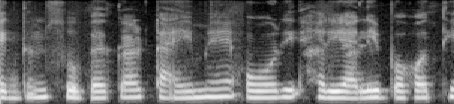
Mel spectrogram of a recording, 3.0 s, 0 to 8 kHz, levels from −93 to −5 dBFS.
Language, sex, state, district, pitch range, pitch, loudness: Hindi, female, Haryana, Charkhi Dadri, 190-205 Hz, 195 Hz, -16 LUFS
